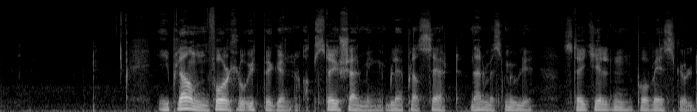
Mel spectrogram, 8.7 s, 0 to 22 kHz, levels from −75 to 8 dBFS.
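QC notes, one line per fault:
No fault to note in this speech clip.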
